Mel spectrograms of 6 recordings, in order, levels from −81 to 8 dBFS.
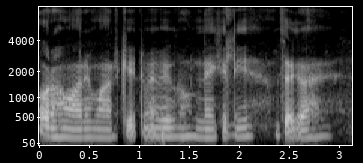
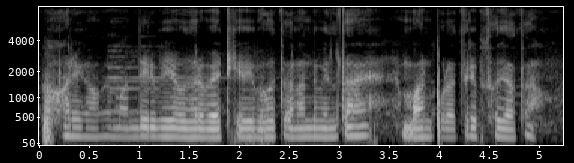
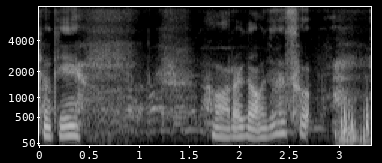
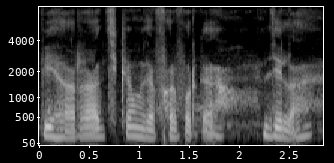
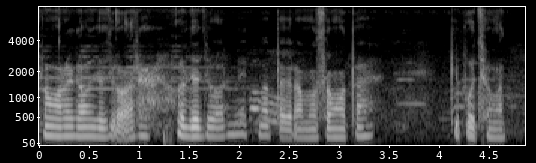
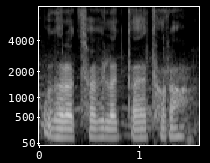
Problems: constant background noise, background conversations at intervals, low volume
